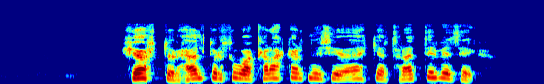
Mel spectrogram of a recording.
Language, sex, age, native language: Icelandic, male, 70-79, Icelandic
